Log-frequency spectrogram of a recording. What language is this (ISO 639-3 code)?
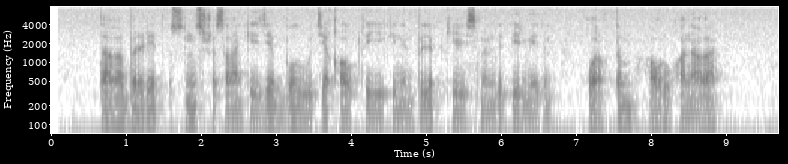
kaz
